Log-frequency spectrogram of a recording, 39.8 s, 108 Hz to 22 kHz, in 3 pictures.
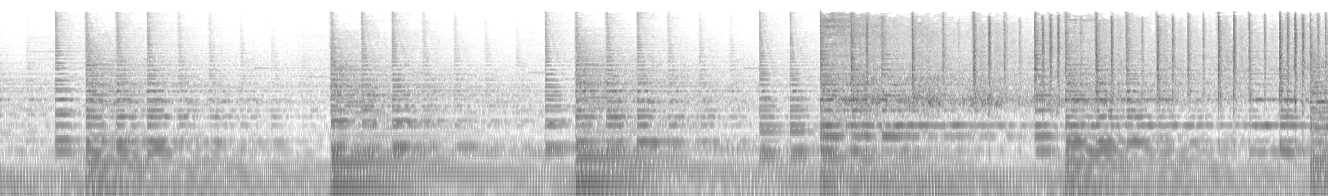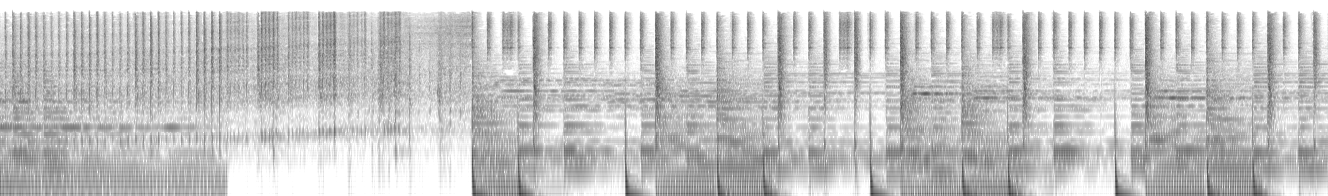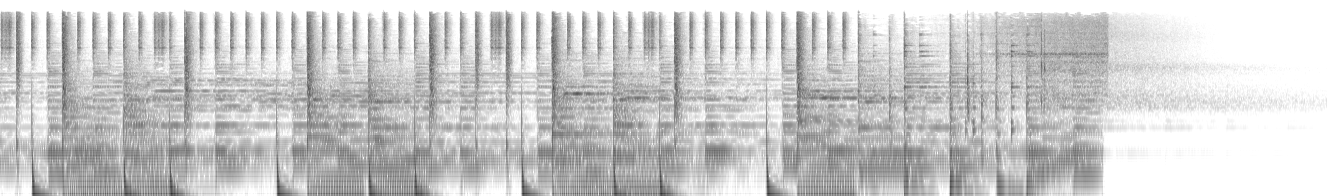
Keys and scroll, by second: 21.5 ctrl+j.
